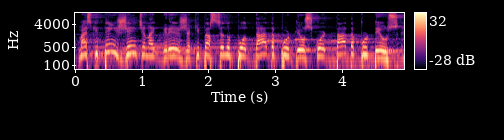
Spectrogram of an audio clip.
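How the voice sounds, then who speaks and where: A Brazilian man with a Brazilian Portuguese accent preaches a fervent, dramatic Pentecostal sermon in a strikingly high voice. His words ring with the long reverb of a church hall. Soft music plays underneath. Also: expressive, unhurried. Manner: fervent, dramatic preaching that acts out prayers and replies. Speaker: pastor. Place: church service.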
